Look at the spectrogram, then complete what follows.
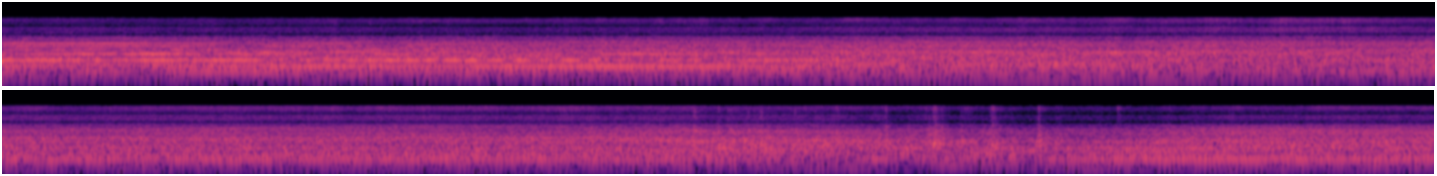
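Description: Claas Jaguar forage harvester running as it chops maize: a steady, dense mechanical drone, with several steady whining tones over roughly the first eight seconds.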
